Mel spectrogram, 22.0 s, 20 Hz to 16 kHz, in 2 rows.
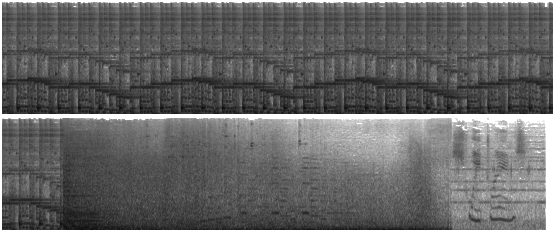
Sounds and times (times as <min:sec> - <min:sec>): Music: 0:00.0 - 0:13.6, 0:14.9 - 0:18.4, 0:20.0 - 0:21.9
Speech: 0:20.0 - 0:21.7.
